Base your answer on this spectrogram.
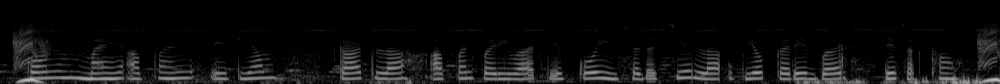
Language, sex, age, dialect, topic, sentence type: Chhattisgarhi, female, 25-30, Northern/Bhandar, banking, question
